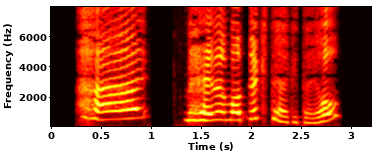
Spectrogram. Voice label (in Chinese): HI 来短信咯（日文女仆）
